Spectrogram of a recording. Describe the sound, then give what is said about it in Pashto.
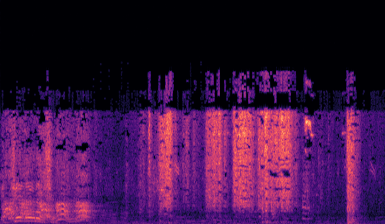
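A dog barks several times in short, uneven bursts, mixed with voices. “سپی دی نیسه چې اومو نه داړي.”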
